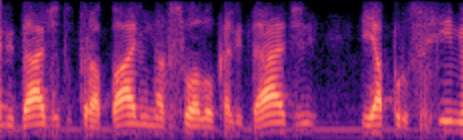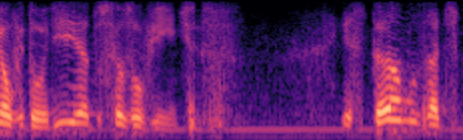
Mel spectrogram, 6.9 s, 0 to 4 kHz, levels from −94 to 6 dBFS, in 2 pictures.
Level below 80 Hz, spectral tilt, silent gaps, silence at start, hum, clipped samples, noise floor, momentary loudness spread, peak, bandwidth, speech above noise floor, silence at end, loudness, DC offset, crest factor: -58 dBFS; -9.5 dB/octave; none; 0 s; none; under 0.1%; -47 dBFS; 16 LU; 0 dBFS; 4 kHz; 30 dB; 0.15 s; -17 LUFS; under 0.1%; 18 dB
